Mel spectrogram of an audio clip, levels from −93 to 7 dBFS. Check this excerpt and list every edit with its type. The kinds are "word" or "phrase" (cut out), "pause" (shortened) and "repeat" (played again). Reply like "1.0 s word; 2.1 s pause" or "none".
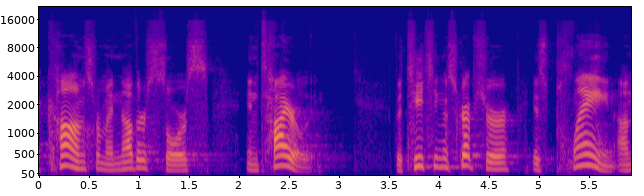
none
